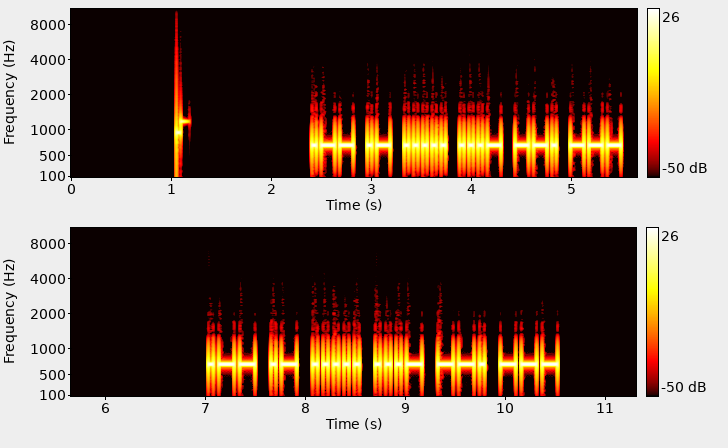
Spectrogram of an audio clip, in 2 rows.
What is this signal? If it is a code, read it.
Morse code, heard as a keyed tone, about 20 wpm, 700 Hz. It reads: WA5VGO WA5VGO
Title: Speed Racing - USA 2x3 Call Signs 17wpm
